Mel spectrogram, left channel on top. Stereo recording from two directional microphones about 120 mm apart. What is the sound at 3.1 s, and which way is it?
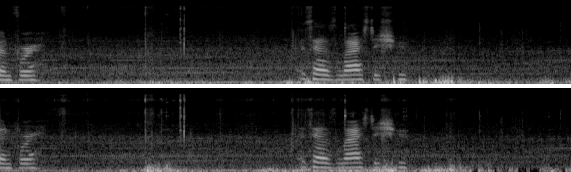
Speech, 25° left (ahead or behind).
